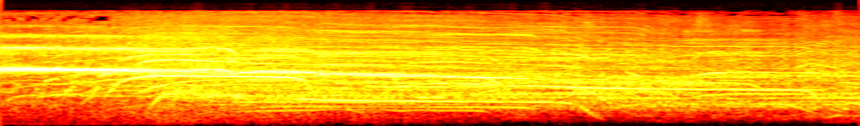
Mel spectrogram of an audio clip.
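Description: Large crowd at a youth volunteering celebration cheering and whooping loudly, with children shouting, a dense sustained roar that fills the whole stretch and eases slightly toward the end.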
